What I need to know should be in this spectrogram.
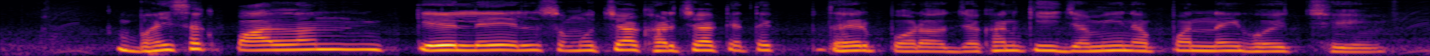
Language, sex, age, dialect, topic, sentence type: Maithili, male, 18-24, Southern/Standard, agriculture, question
